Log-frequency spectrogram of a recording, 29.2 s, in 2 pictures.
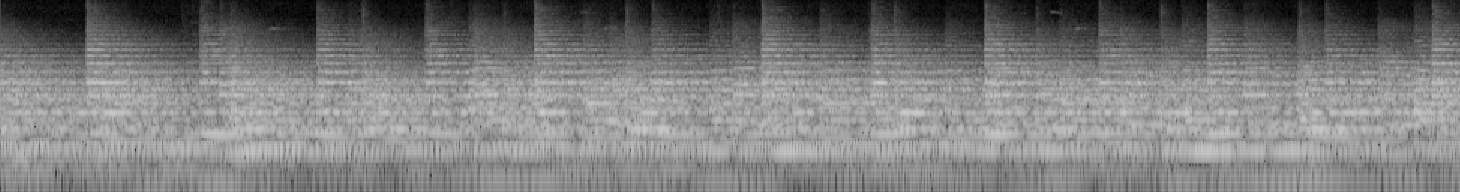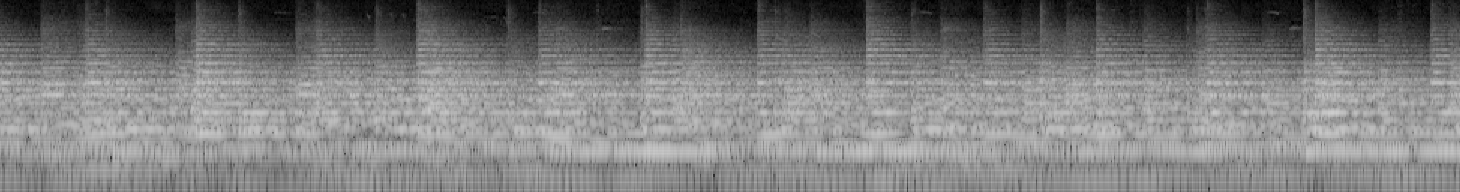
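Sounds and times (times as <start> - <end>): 
church bells of the Dankeskirche in Bad Nauheim: 0.0 - 29.2.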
